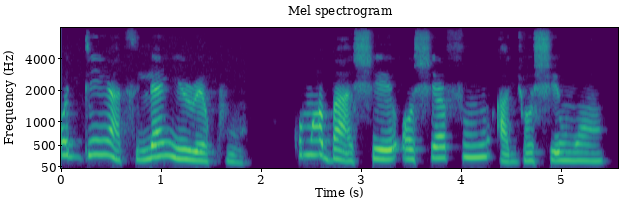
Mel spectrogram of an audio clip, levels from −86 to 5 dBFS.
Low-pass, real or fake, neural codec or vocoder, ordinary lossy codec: none; real; none; none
